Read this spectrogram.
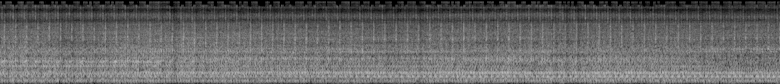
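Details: Mazda CX-5 engine cold idle: fast, regular light tapping about three per second over the hum, until about 70 degrees; cause unknown, valve timing mechanism suspected.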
